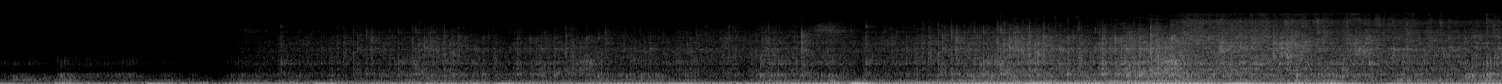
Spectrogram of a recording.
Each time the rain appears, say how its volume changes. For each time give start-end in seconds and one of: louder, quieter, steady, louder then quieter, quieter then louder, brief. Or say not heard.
2.2-14.9 louder.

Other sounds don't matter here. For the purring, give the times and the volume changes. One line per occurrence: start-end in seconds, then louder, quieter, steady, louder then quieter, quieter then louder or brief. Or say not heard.
0.0-14.9 louder.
